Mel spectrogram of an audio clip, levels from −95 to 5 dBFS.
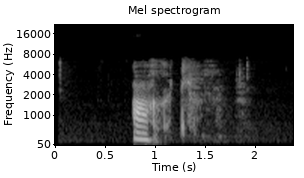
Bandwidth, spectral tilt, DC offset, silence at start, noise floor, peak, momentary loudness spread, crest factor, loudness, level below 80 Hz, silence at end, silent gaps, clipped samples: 7.4 kHz; -4 dB/octave; under 0.1%; 0.75 s; -75 dBFS; -8 dBFS; 24 LU; 24 dB; -28 LUFS; -82 dBFS; 0.5 s; none; under 0.1%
